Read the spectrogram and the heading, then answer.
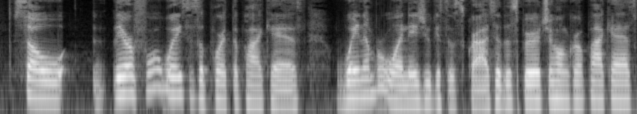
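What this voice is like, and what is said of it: Slightly strained, hoarse voice. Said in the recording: “my voice is a little off. I was kicking it with my family and just yelling”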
